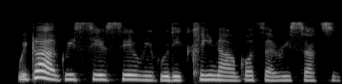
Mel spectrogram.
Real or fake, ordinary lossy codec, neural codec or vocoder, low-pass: fake; none; codec, 16 kHz, 1.1 kbps, Voila-Tokenizer; 7.2 kHz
